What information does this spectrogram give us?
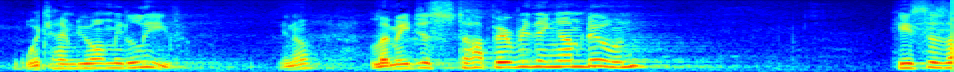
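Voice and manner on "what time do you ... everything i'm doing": sarcastic high "oh sure", mocking the elders; sarcastic mock reply. Elders scoffing at the centurion's request, sarcastic. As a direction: scoff as if brushing off a favor. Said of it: "they're not prone to go".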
